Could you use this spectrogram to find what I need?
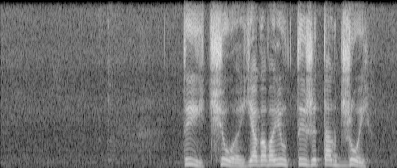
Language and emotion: Russian, angry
